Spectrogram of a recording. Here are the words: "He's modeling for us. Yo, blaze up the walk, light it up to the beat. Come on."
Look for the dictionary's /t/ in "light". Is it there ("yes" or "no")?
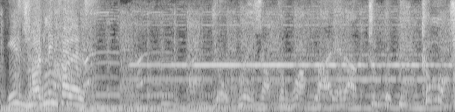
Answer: no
